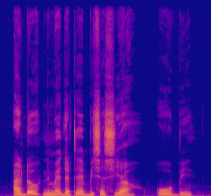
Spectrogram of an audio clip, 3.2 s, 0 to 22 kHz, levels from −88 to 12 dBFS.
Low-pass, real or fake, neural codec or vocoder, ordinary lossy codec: none; real; none; none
